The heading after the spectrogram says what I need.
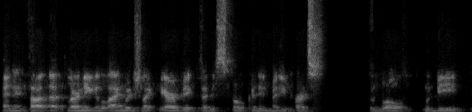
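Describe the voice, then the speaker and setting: A man in his thirties from Italian-speaking Switzerland, telling his story as an interview guest in a measured, articulate way. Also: low-pitched, flat delivery, dull audio, a little hiss or hum. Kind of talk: conversational personal storytelling.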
